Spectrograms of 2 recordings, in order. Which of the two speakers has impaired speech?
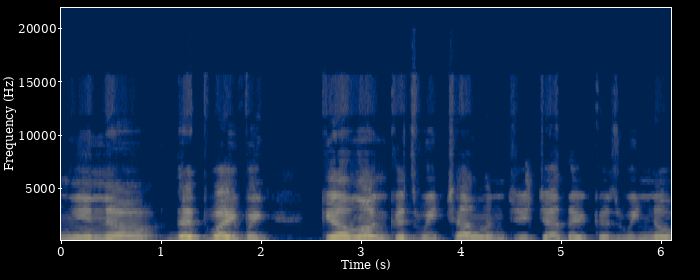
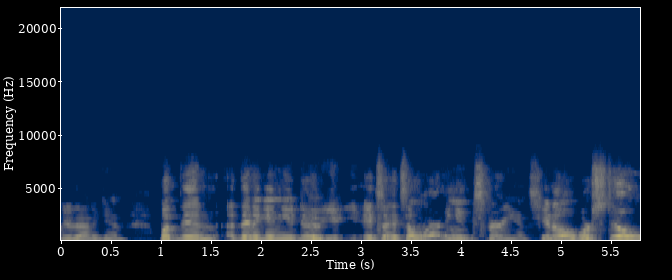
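The first: cerebral palsy.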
